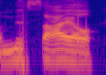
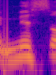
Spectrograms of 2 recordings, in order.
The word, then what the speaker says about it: missile: can pronounce the I the second eye is an long eye so missile but a lot of people say missile or missile either either one is okay okay yeah ballistic missile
